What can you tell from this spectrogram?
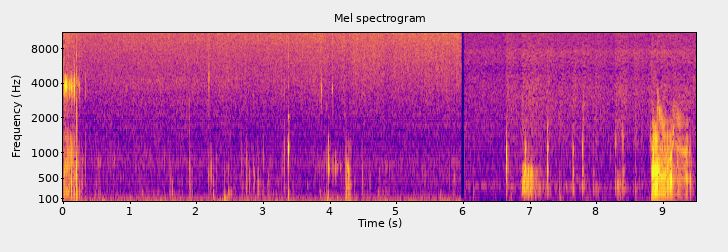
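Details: Hungry stomach growls, belly craving pizza: irregular low gurgles and rumbles with louder growls near the end; ordinary hunger borborygmi.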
